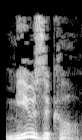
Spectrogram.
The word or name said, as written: musical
